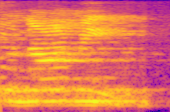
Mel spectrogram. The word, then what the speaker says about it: tsunami: Name is सुनामी. टी, यहाँ T silent है. TSUNAMI. TSUNAMI. Tsunami. T is silent here.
